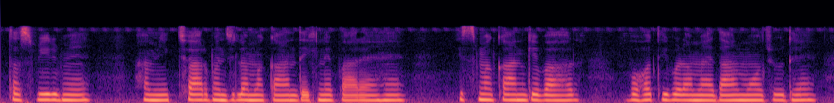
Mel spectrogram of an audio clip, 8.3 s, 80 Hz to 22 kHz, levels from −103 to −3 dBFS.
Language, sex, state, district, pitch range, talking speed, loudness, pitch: Hindi, female, Bihar, Kishanganj, 200-210 Hz, 150 wpm, -30 LUFS, 200 Hz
